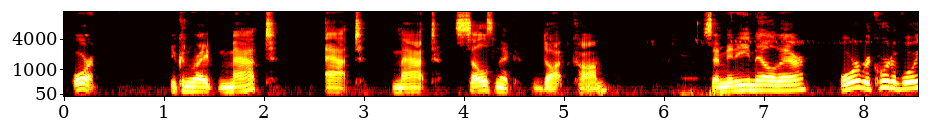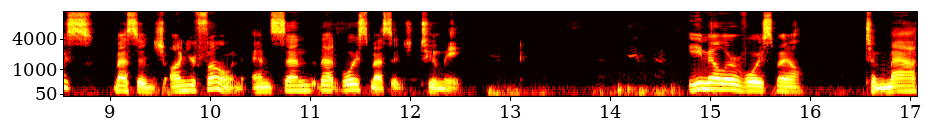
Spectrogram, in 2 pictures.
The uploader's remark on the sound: Recorded outdoors under the clear blue late winter skies at a park. I used Easy Voice Recorder Pro , an Android app, to record this episode. It’s outdoors, so it sounds a little different!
